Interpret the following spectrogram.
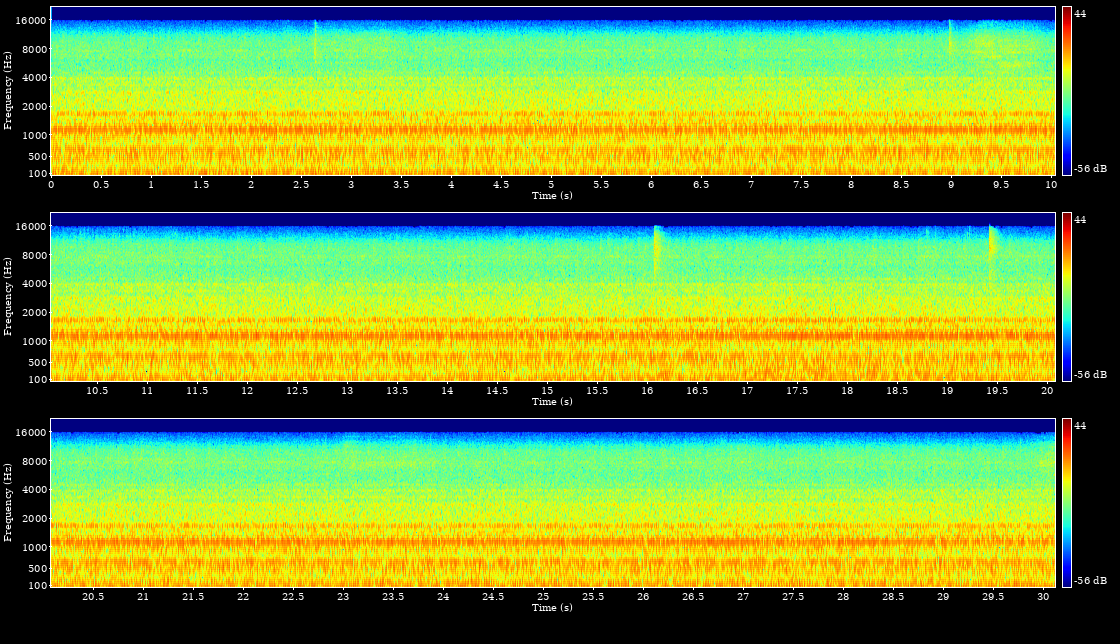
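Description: Metal lathe running at a steady speed during single-point threading of a stainless steel part: an even machine whine of several steady tones over a low hum.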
